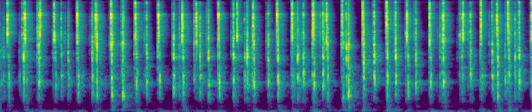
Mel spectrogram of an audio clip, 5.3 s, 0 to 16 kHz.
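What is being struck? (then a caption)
Plastic mechanical keyboard with clicky switches. Gloved fingertips type continuously on a black tenkeyless Razer Huntsman V2 mechanical keyboard with clicky switches and plastic keycaps, while a second keyboard above sits idle. A rapid, steady stream of sharp, bright clicks and clacks follows, each keystroke short with almost no low-end thump.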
